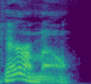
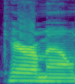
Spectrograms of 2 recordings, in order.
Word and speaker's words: caramel: call that chocolate and caramel and I pronounce it caramel not caramel carmell is a town in Southern California I think it's Southern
